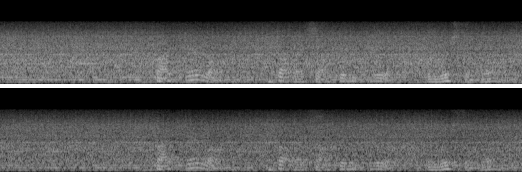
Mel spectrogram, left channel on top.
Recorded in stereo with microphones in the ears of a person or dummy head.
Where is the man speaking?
15° left (ahead or behind), 1.2 m.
